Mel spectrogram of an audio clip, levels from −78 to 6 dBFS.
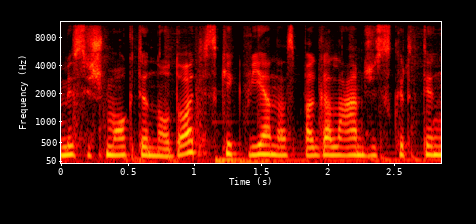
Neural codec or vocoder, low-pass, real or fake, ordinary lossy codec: none; 10.8 kHz; real; MP3, 96 kbps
